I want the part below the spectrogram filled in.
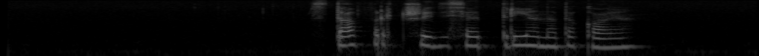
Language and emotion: Russian, neutral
